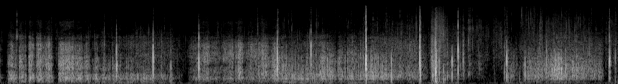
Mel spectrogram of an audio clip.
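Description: The metal nib of a dip pen scratches across a flat paper map sheet while outlining coastlines. It makes a dry, papery scratching hiss in the mids, broken by brief pauses and many sharp, bright ticks as the nib catches and lifts.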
